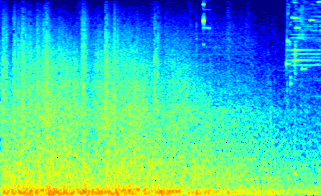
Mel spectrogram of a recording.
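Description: Heavy mech weapons fire at a commando in the BattleTech video game, a dense rumbling barrage of booming shots that fades slightly toward the end, loud and continuous.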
